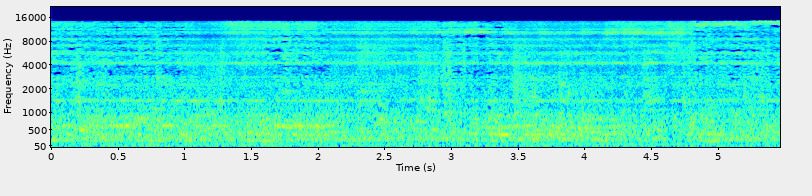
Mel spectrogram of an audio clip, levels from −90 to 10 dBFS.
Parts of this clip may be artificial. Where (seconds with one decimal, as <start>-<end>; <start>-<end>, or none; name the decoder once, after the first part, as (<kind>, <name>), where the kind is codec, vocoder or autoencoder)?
1.0-1.6 (autoencoder, DAC-VAE); 2.1-2.9; 3.4-4.8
